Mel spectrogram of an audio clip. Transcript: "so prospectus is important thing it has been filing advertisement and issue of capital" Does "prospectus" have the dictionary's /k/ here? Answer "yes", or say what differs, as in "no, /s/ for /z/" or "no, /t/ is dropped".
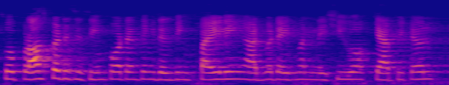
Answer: no, /k/ is dropped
